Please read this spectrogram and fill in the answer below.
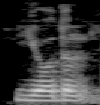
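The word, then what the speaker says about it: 여덟: तो ये इकट्ठे इकट्ठे आ रहे हो तो इसमें से पहला जो यह वाला होता है वो प्रोनाउंस करते हैं। योदल।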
